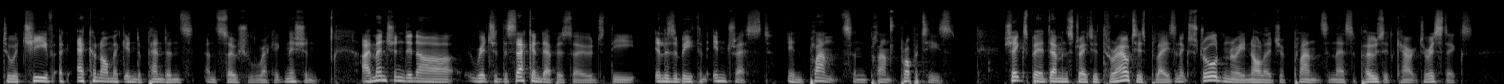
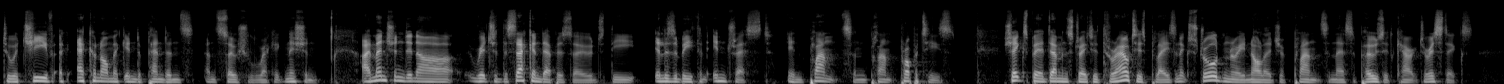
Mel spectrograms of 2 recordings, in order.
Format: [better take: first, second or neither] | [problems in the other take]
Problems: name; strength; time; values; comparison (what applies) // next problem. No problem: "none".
second | clattering dishes; faint; at 9 s; peak 15 dB below the speech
